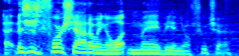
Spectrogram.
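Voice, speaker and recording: A man's voice: medium pitch, animated, rapid-fire, fairly bright tone, soft background music. A man running a tabletop game as game master, joking and rambling with his players, often restarting his sentences. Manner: playful, rambling, stumbling restarts.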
